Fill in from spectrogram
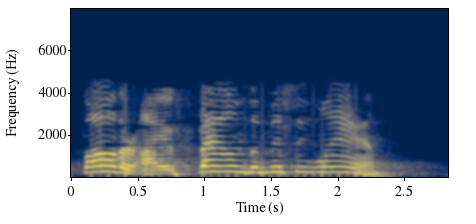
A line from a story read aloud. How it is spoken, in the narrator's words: I shouted to my father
